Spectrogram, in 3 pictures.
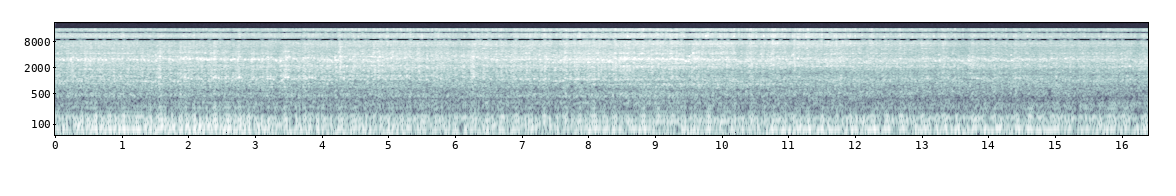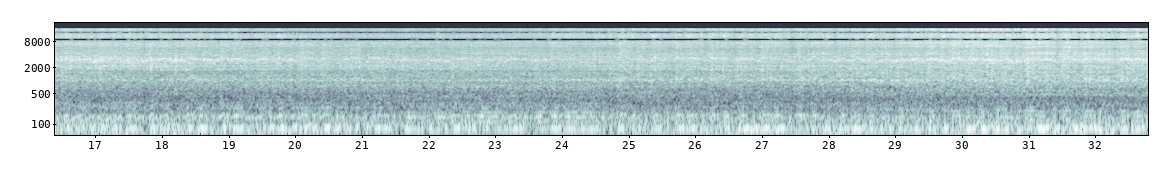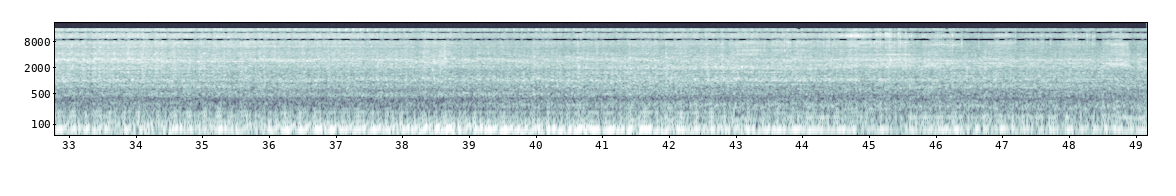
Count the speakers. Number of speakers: zero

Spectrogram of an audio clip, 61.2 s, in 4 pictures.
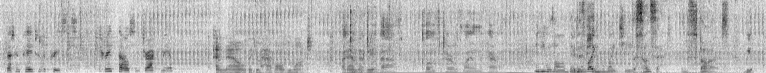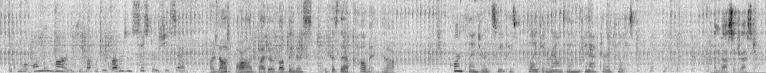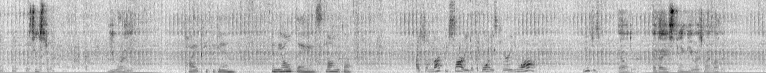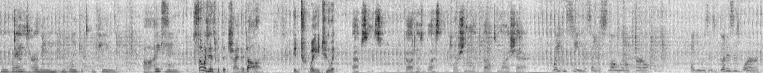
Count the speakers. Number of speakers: six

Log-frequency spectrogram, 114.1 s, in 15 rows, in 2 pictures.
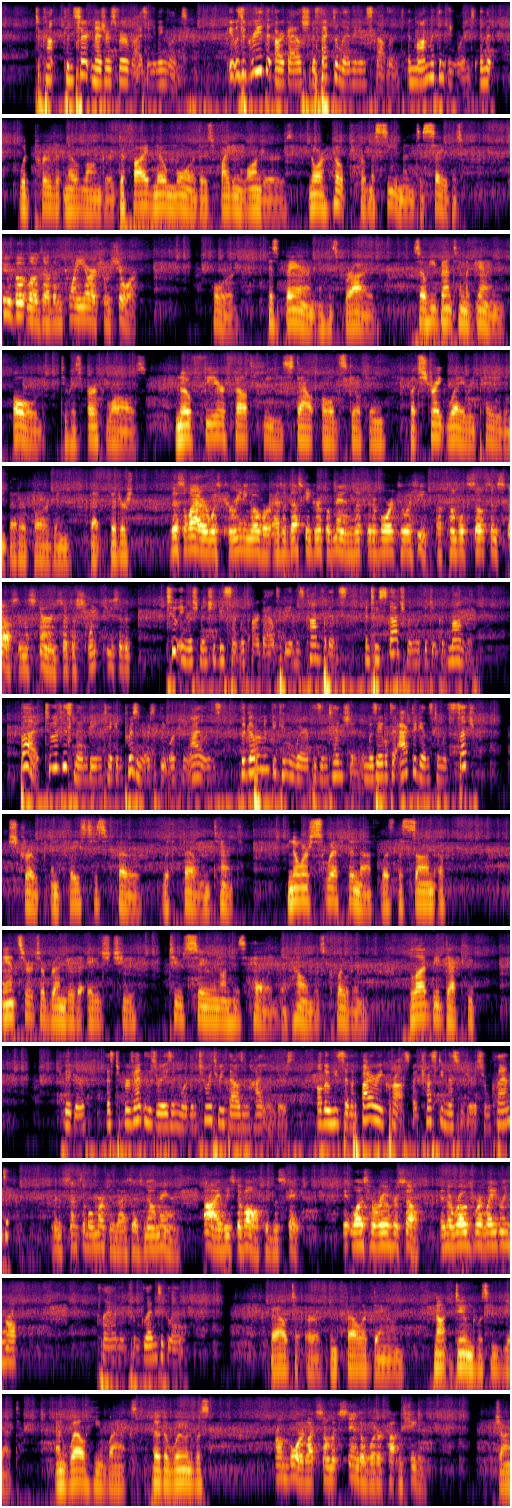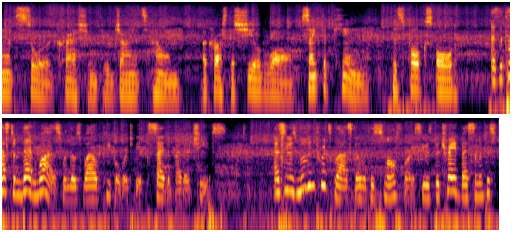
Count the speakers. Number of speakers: three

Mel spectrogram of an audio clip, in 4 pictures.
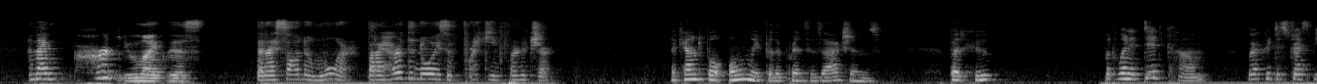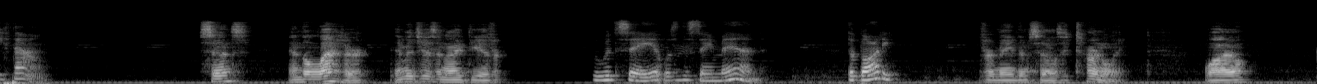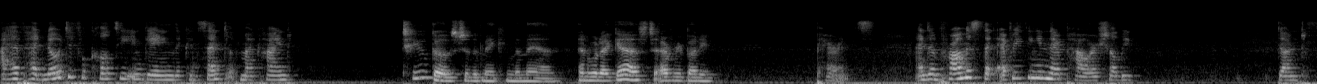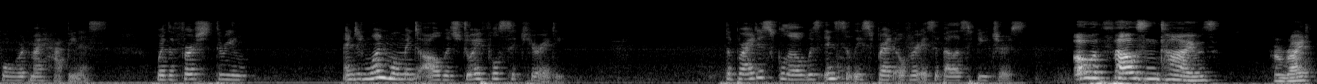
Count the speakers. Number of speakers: five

